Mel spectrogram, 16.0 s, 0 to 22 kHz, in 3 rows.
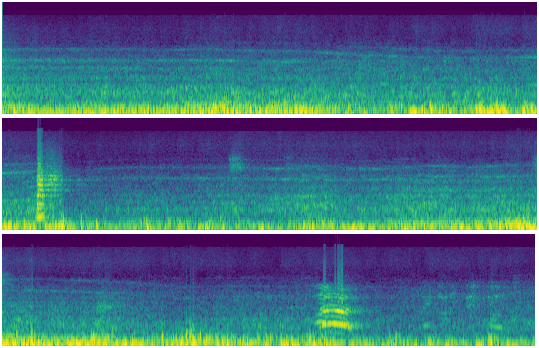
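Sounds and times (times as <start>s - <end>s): truck diesel engine running: 0.0s - 16.0s
truck horn toot: 5.6s - 6.2s.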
